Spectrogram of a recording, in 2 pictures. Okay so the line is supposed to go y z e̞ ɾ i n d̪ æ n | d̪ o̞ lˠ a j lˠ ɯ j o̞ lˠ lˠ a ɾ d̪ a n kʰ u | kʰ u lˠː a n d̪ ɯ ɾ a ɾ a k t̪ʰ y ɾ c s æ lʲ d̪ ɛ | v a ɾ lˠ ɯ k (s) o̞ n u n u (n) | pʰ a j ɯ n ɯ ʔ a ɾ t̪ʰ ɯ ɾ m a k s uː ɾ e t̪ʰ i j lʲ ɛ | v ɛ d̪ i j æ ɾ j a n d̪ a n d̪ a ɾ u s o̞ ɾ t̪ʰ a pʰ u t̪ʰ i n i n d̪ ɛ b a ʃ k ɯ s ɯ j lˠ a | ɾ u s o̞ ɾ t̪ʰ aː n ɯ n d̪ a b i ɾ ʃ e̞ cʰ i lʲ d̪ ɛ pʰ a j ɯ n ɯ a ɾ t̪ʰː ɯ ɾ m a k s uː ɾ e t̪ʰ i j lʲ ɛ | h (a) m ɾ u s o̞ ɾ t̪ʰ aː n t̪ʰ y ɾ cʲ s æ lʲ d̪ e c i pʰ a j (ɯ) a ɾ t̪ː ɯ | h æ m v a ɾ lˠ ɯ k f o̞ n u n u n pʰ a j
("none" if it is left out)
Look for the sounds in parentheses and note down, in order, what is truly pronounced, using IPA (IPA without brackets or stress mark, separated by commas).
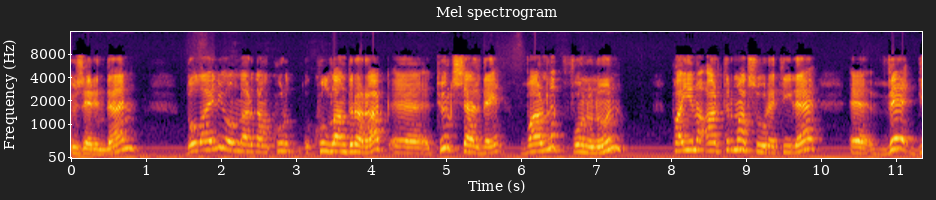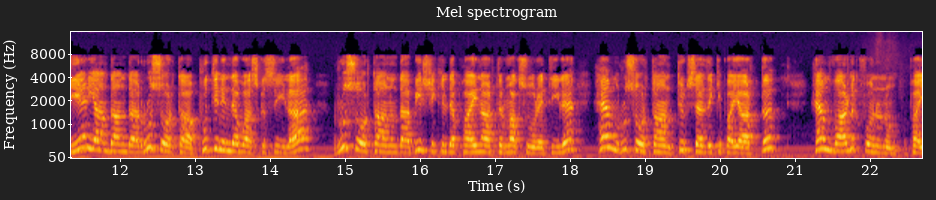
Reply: f, n, æ, ɯ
